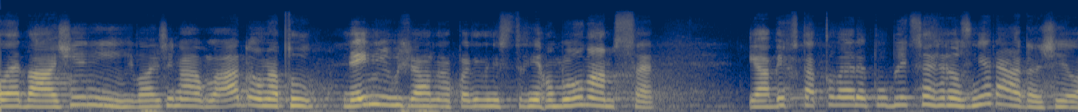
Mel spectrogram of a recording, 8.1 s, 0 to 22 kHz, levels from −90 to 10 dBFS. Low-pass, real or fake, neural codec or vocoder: 14.4 kHz; fake; codec, 32 kHz, 1.9 kbps, SNAC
